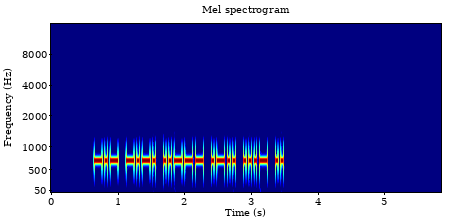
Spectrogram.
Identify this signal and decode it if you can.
Morse code, heard as a keyed tone, about 30 wpm, 700 Hz. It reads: KC2LVI
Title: USA Call Signs - 6 Characters - 30wpm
